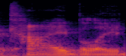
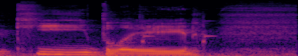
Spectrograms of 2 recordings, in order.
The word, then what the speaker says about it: Keyblade: It's not the Kai Blade, it's the Keyblade.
